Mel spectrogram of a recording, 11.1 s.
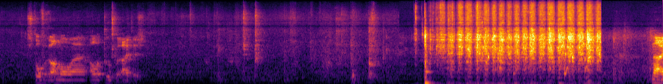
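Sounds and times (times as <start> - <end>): scrubbing metal mesh in water: 6.9 - 10.0.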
